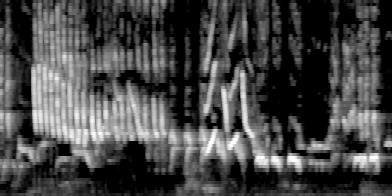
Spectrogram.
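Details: Oriental magpie-robin in a cage, singing its sharp 'tembakan' style: a fast rattling series of very high metallic notes, then varied buzzy trills, swoops and loud repeated whistled phrases in a dense, continuous stream.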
